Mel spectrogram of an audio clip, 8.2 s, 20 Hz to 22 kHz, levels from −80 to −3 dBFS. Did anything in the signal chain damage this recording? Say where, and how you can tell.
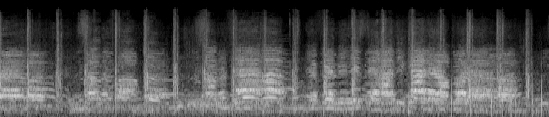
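Yes. From 6.77 s to 8.13 s a train of clicks rides over the sound: about seven sharp, similarly shaped pulses at roughly 5.2 per second, spaced irregularly, with peaks about 15 dB above the surrounding signal. Their similar shape and their independence from the audio content point to something outside the program material. The likely cause is interference pickup in the analogue wiring, or a faulty connection or power supply injecting impulses during that stretch.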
